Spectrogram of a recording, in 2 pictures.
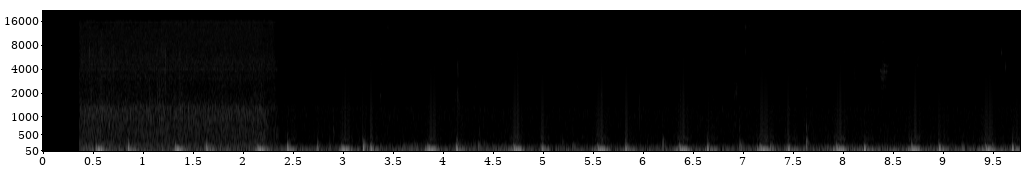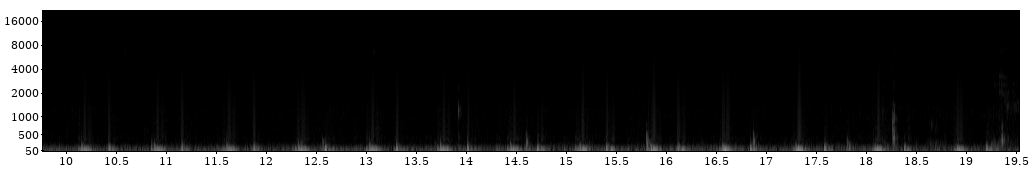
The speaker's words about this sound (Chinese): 啊，脸对着我的胸膛吗？好的，抱紧一点。怎么样，亲爱的？听见我的心跳了吗？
